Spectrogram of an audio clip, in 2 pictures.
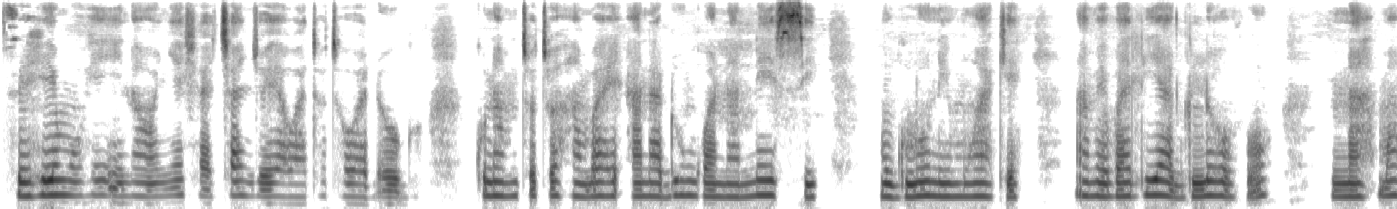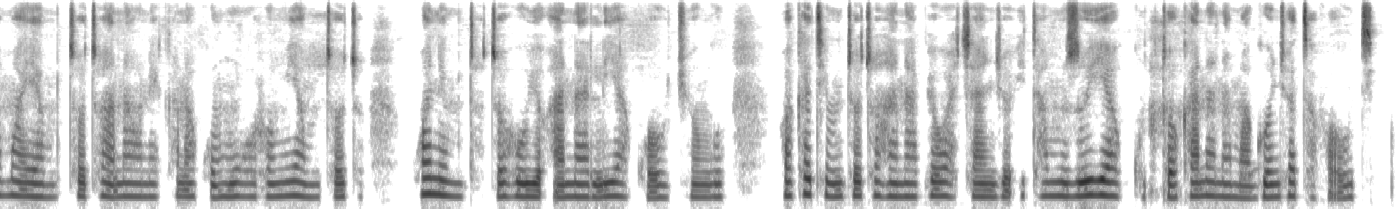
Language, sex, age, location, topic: Swahili, female, 25-35, Nakuru, health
